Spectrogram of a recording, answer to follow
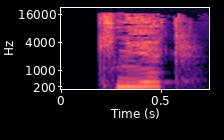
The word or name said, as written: knirk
